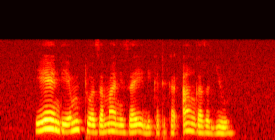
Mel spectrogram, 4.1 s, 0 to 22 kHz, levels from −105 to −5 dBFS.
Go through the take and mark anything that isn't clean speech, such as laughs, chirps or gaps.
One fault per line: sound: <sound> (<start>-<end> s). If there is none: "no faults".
no faults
